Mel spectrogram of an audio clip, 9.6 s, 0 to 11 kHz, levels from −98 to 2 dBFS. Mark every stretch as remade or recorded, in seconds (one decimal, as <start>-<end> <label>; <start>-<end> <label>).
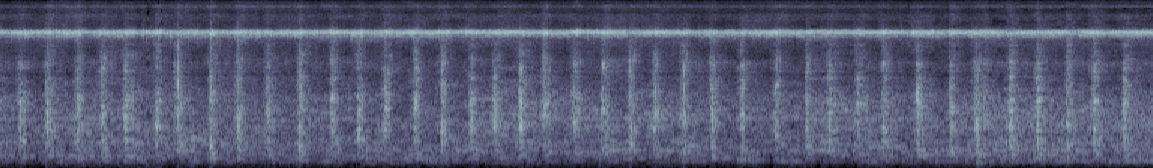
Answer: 0.0-8.2 remade; 8.2-9.6 recorded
